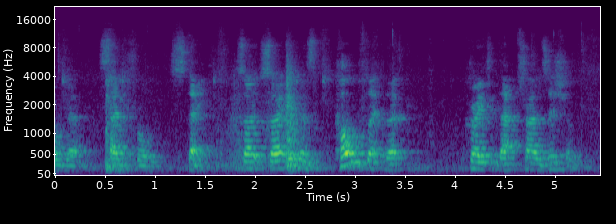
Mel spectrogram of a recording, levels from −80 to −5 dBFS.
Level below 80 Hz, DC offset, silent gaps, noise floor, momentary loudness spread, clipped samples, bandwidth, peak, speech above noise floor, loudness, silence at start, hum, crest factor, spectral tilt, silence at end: -82 dBFS; under 0.1%; none; -55 dBFS; 13 LU; under 0.1%; 15.5 kHz; -12 dBFS; 23 dB; -32 LUFS; 0 s; none; 20 dB; -4 dB/octave; 0 s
